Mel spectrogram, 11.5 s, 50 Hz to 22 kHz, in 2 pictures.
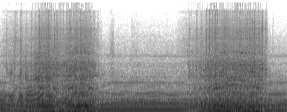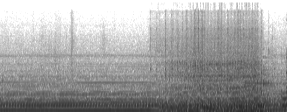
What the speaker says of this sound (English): Just sewing off my 1 centimeter as I go along.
